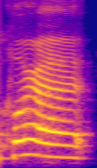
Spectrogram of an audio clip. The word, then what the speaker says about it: Korah: Okay, because like it looks like it's spelled like Torah. So is it K-O-R-A-H? – I think so. – Then it's Korah. – Okay. So Korah,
